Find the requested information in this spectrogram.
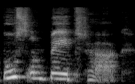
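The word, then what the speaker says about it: Buß- und Bettag: Buß und Betag. Betag. So the Betag, the gap goes between the 2 T's. It's not a bet.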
